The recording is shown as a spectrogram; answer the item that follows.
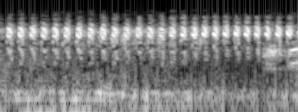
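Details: A collared kingfisher, described as a young bird and used as a master song for training other birds, gives a fast, steady run of sharp, high chattering notes, about eight a second, over a faint low hum.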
